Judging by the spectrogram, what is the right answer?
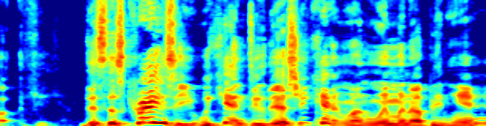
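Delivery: put-on, worked-up, astonished, swooping excited voice. Retelling a coworker's reaction to the plan: imitating excited surprise. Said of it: "all excited and surprised".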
